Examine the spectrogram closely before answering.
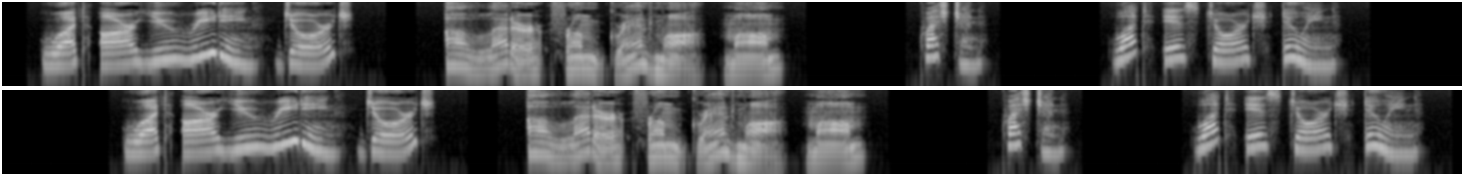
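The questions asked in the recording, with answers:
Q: What is George doing?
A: Reading a letter from Grandma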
